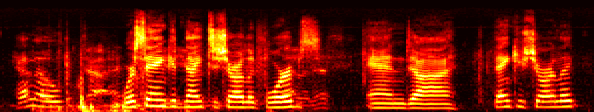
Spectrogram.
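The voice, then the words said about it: Breaking, strained voice. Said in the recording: “my voice is breaking.”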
